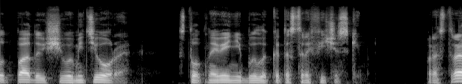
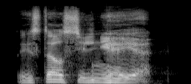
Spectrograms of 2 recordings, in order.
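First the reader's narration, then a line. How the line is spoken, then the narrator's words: Hoarse rasp. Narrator (Russian): прохрипел Бартоломео, уклоняясь от очередной серии ударов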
